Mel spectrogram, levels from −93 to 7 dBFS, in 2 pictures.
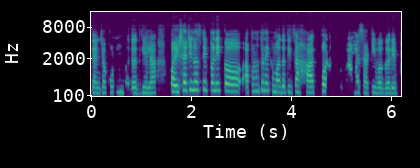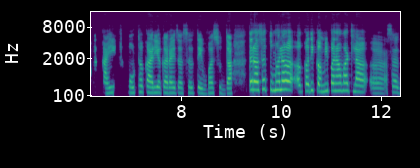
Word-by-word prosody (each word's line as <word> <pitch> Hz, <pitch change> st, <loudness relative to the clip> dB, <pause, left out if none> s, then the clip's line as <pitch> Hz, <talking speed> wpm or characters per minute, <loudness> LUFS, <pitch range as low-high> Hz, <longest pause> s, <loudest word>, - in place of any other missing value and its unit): त्यांच्याकडून 240 Hz, +2 st, -5 dB
मदत 230 Hz, -9 st, -4 dB
घ्यायला 230 Hz, -1 st, -3 dB, 0.3 s
पैशाची 305 Hz, +5 st, +5 dB
नसते, 355 Hz, +1 st, 0 dB
पण 330 Hz, -1 st, +3 dB
एक 325 Hz, 0 st, +4 dB
अ, 285 Hz, -3 st, +2 dB
आपण 250 Hz, +5 st, -1 dB
म्हणतो 295 Hz, +3 st, -6 dB
ना, 330 Hz, -, -1 dB
एक 305 Hz, -3 st, -6 dB
मदतीचा 255 Hz, +1 st, -1 dB
हात 245 Hz, -1 st, +1 dB
पण 295 Hz, -, +5 dB, 0.4 s
कामासाठी 235 Hz, -2 st, -4 dB
वगैरे 220 Hz, 0 st, -2 dB
पण 220 Hz, -, -18 dB, 0.2 s
काही 225 Hz, +2 st, -2 dB, 0.3 s
मोठं 240 Hz, +3 st, -7 dB
कार्य 235 Hz, -1 st, +2 dB
करायचं 225 Hz, -1 st, -2 dB
असेल, 225 Hz, +1 st, -11 dB
तेव्हासुद्धा. 220 Hz, -1 st, -2 dB, 0.4 s
तर 360 Hz, 0 st, +8 dB
असं 355 Hz, +3 st, +6 dB
तुम्हाला 360 Hz, +2 st, +4 dB
अ, 360 Hz, -, +2 dB
कधी 305 Hz, +2 st, +2 dB
कमीपणा 315 Hz, +2 st, +3 dB
वाटला 320 Hz, -4 st, +2 dB, 0.3 s
अ, -, -, -10 dB, 0.2 s
असंच 245 Hz, -3 st, -9 dB
255 Hz, 160 wpm, -22 LUFS, 230-315 Hz, 0.4 s, तर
